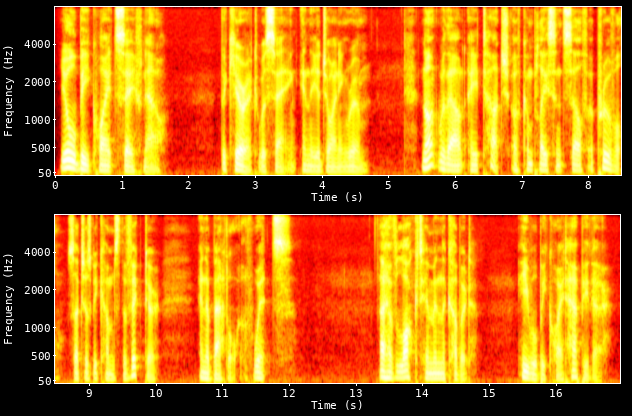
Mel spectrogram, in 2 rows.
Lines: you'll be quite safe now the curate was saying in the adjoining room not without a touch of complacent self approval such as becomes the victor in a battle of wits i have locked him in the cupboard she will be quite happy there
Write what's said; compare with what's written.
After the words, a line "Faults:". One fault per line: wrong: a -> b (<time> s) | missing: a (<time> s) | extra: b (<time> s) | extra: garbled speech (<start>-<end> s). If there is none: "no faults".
you'll be quite safe now the curate was saying in the adjoining room not without a touch of complacent self approval such as becomes the victor in a battle of wits i have locked him in the cupboard he will be quite happy there
Faults:
wrong: she -> he (15.4 s)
